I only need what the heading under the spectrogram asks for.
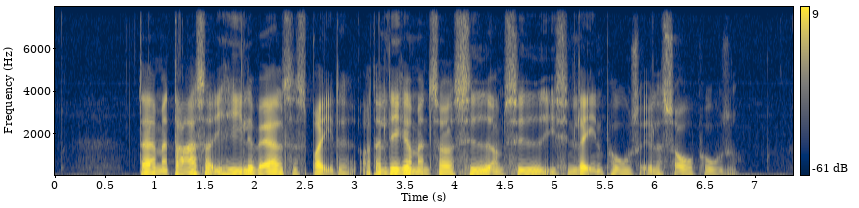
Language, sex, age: Danish, male, 45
